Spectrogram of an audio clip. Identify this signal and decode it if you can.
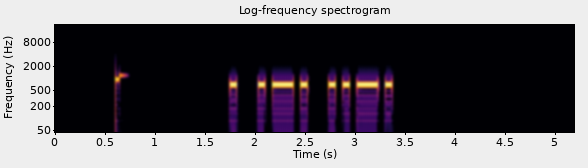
Morse code, heard as a keyed tone, about 17 wpm, 700 Hz. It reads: ERF
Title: USA Call Sign Postfixes - 3 Letters 17wpm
